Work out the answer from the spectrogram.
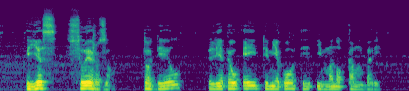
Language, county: Lithuanian, Alytus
